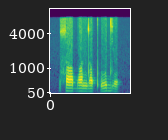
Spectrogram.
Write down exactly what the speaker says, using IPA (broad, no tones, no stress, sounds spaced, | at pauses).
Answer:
s ɔ b ɔ n d ɔ pʼ u dʲ ɵ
